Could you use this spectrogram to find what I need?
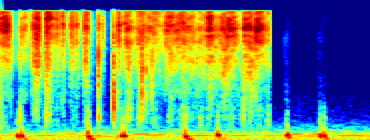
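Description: A felt-tip marker rubs across paper.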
